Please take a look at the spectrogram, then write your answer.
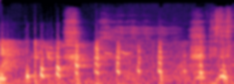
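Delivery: wheezing laugh; high breathy laugh. Real, not acted. Laughing at own impression.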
